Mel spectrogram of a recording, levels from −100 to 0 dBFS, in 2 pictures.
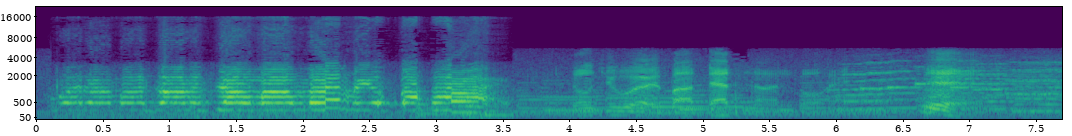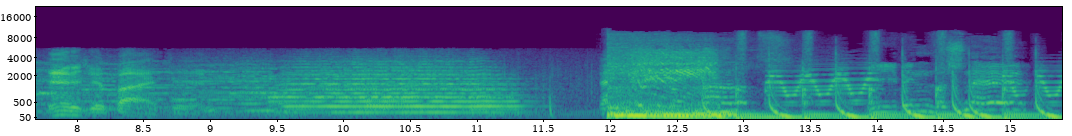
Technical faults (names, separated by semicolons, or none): skip ahead; jitter buffer speed-up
